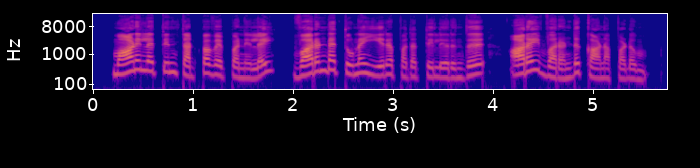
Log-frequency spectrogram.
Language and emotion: Tamil, neutral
